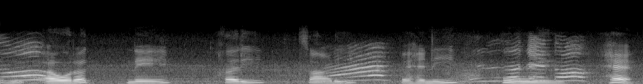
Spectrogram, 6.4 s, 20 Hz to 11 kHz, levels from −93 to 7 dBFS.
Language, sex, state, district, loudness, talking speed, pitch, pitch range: Hindi, female, Chandigarh, Chandigarh, -18 LUFS, 65 wpm, 210 Hz, 195-245 Hz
